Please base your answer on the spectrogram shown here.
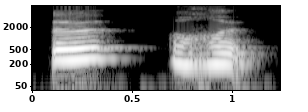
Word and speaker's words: heureux: C'est un /ø/ fermé, et le X final est encore une fois une consonne muette la dernière consonne du mot ne se prononce pas donc on a le mot heureux.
